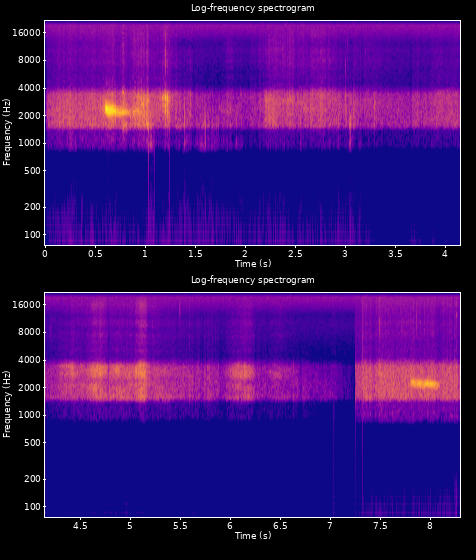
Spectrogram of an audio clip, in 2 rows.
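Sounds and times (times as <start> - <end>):
Eurasian dotterel calling: 0.5 - 1.1, 7.8 - 8.2.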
